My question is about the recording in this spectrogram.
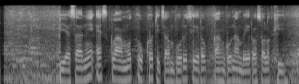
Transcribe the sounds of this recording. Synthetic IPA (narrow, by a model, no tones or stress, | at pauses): b̥i̤asaneʔɛsklamʊt̪̚uɡ̥ɔ̤d̪̥i̤t͡ʃampuɾisiɾʊp̚kaŋɡonambaiɾɔsɔləɡ̥i̤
